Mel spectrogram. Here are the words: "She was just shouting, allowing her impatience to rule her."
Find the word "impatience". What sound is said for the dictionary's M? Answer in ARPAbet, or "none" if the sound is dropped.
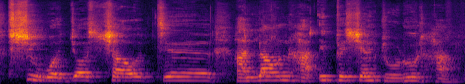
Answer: none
